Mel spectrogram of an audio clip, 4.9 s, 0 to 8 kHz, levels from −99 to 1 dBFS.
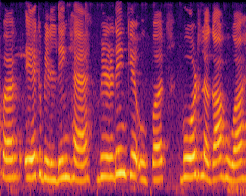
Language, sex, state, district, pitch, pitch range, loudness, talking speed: Hindi, female, Punjab, Pathankot, 280 Hz, 260-300 Hz, -13 LUFS, 135 wpm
